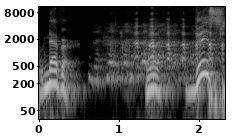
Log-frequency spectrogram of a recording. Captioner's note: chuckling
